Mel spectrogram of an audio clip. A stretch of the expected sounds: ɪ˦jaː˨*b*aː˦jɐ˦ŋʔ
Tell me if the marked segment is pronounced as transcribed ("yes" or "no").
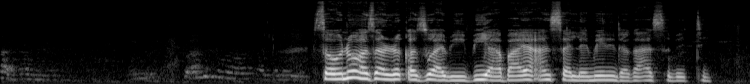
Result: yes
